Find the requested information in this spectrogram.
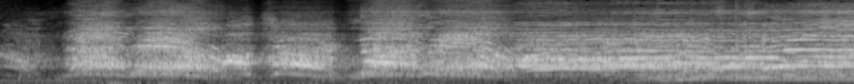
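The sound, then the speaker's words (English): A loud crowd at a Birds Aren't Real rally in Springfield, Missouri, United States, shouts and cheers in rhythmic bursts, like a chant, then swells into one sustained roar of many voices yelling together. “Back over in the United States in Springfield, Missouri, we had the big rally for birds aren't real.”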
